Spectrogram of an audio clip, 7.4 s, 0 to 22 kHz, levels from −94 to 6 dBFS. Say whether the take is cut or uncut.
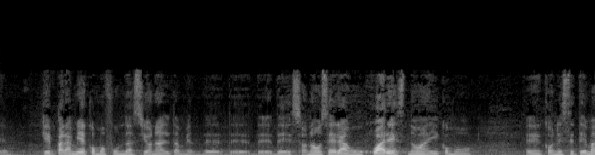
uncut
